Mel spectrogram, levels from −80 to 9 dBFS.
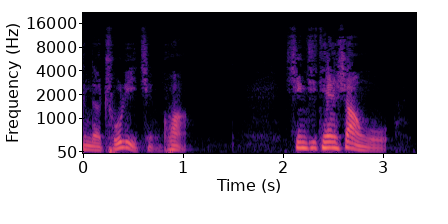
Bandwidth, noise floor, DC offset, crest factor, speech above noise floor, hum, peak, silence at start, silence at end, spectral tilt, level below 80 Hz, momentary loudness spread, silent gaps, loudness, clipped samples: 14.5 kHz; -67 dBFS; under 0.1%; 18 dB; 42 dB; none; -10 dBFS; 0 s; 0.3 s; -7 dB/octave; -46 dBFS; 13 LU; none; -26 LUFS; under 0.1%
